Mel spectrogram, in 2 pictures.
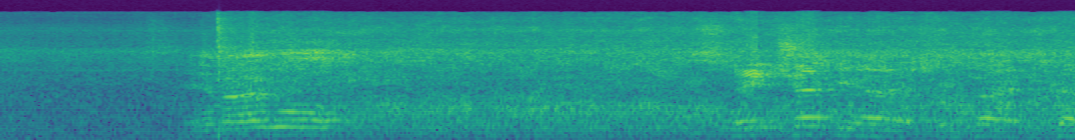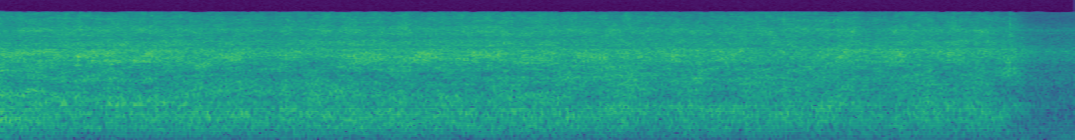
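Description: A blowtorch roars with a steady hiss.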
